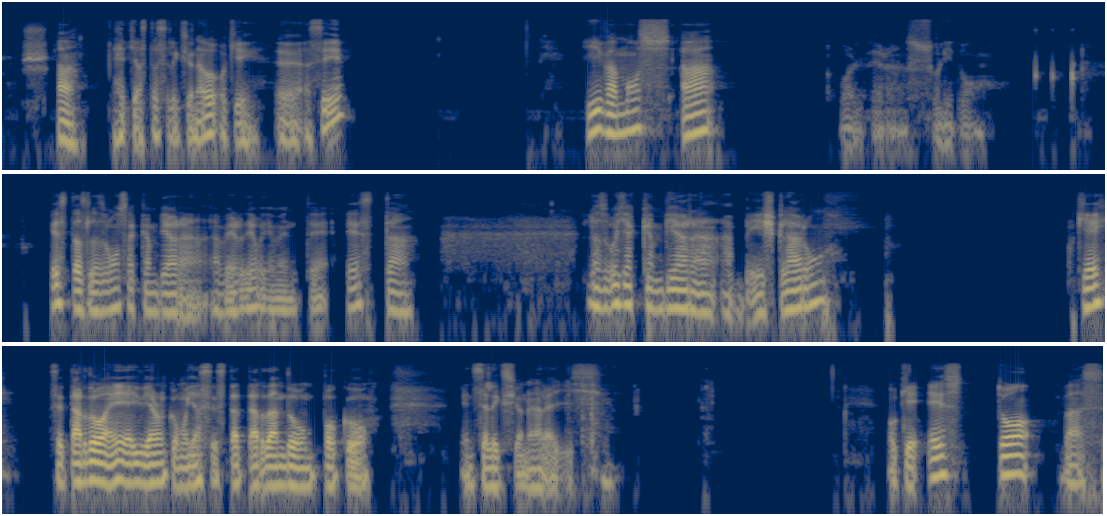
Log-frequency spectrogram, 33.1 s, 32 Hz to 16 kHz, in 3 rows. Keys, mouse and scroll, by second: 0.7-2.5 drag, 7.3-10.1 drag, 12.1-15.7 drag, 22.2-24.3 drag, 25.4-27.1 drag, 27.8 ctrl+s, 29.2-31.7 middle drag.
